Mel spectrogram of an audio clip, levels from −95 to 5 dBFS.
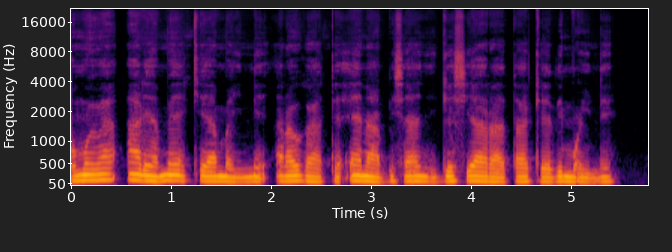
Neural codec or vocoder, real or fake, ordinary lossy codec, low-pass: vocoder, 44.1 kHz, 128 mel bands, Pupu-Vocoder; fake; none; none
